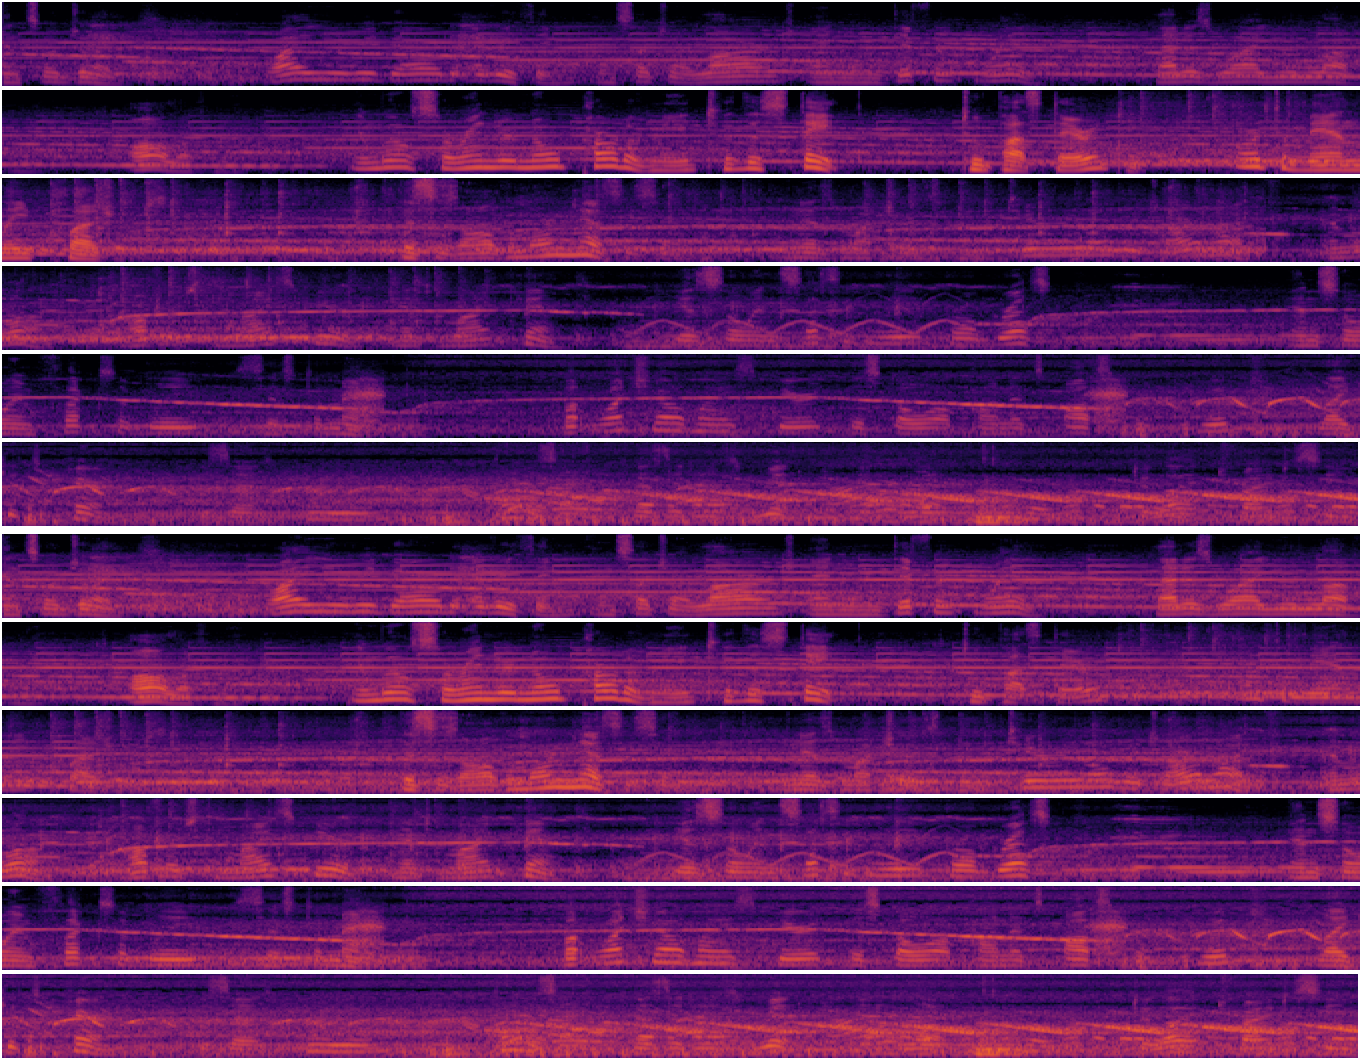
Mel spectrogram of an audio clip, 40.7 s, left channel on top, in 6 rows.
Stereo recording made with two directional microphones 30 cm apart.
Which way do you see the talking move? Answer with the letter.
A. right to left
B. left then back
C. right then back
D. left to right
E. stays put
B.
